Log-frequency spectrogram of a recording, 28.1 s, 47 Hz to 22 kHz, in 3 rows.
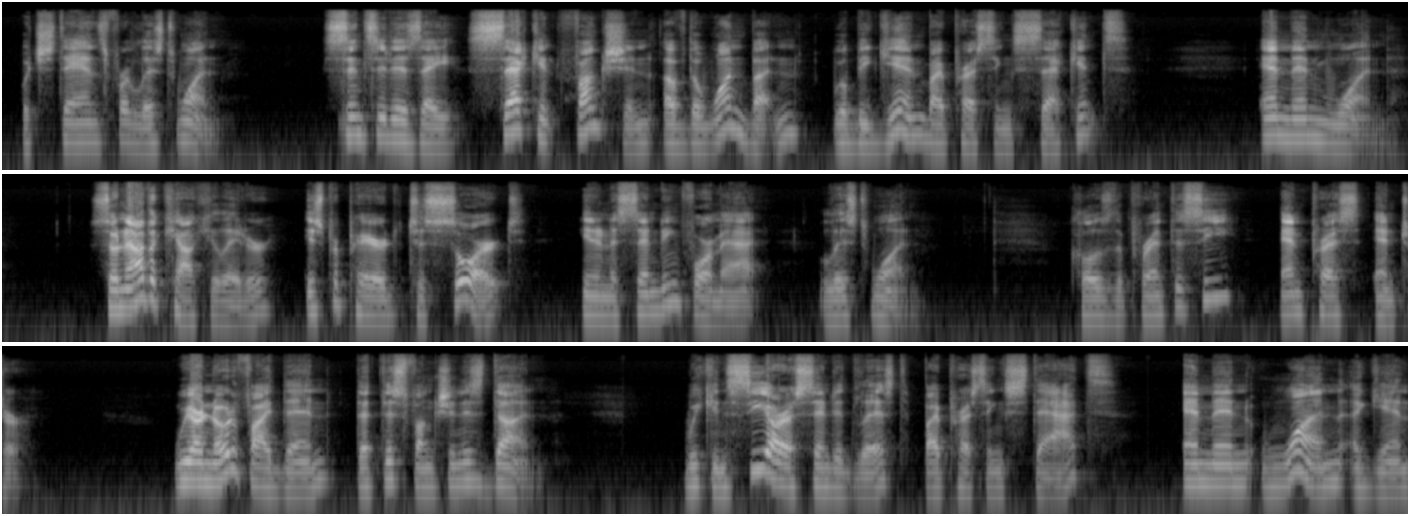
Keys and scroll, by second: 8.9 1, 16.9 ), 18.6 Return.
